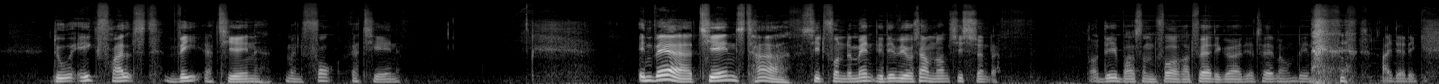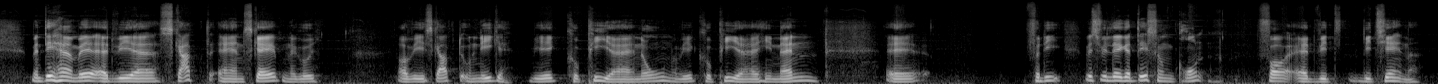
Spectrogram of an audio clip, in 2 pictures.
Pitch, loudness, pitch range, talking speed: 140 Hz, -23 LUFS, 130-165 Hz, 175 wpm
